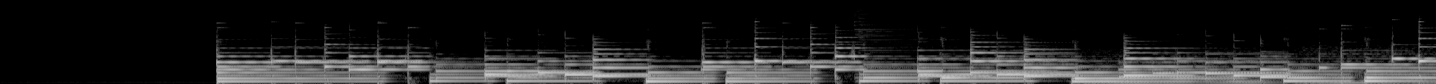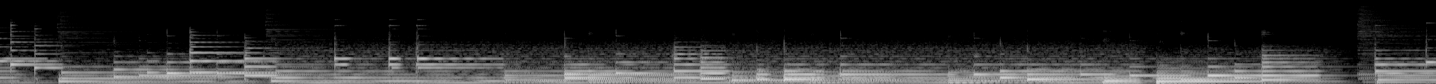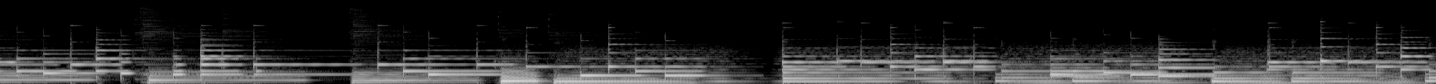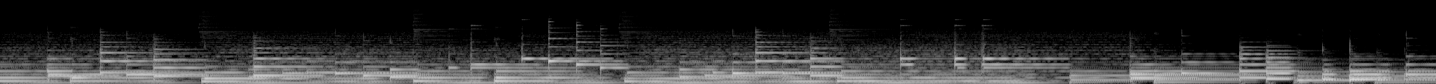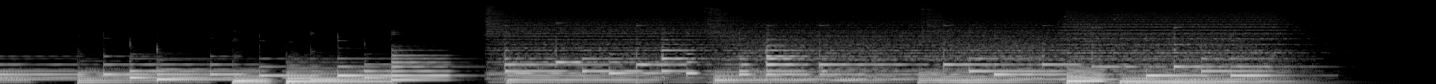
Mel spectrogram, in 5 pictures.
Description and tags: Sweet vibraphone melody over chorus and a little bass. All mixed through Audacity. Romantic reflection or interlude.
Sweet, Cinema, Transition, Interlude, Funky, Film, Loop, atmosphere, Romantic, Ambiance, Vibe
